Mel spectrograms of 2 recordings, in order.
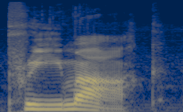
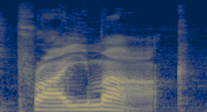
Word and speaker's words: Primark: you rob I'm called we call it pre mark but apparently the correct pronunciation is Primark so is it pre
